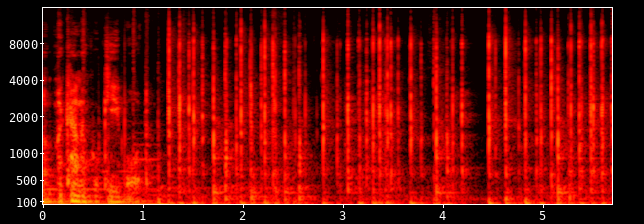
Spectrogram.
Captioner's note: keyboard clicking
